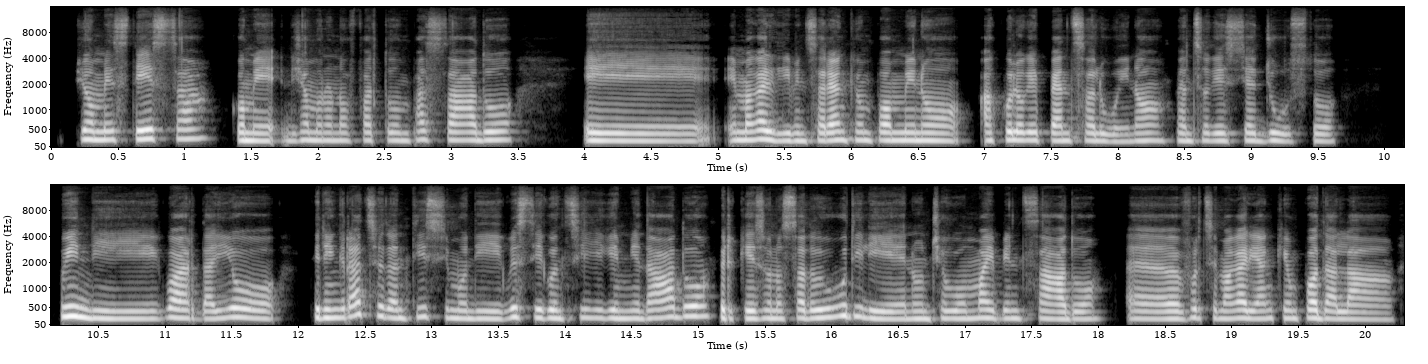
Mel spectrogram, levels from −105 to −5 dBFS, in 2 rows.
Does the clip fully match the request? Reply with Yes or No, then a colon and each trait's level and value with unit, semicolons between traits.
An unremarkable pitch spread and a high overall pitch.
No: narrow, 1.9 semitones; high, 205 Hz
